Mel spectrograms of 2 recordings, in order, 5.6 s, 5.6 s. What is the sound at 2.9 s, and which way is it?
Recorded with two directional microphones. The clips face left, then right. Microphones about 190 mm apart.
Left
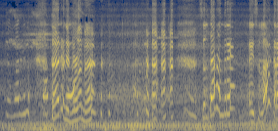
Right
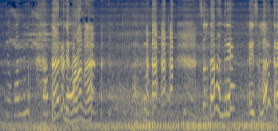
Vehicle, 45° left (ahead or behind).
